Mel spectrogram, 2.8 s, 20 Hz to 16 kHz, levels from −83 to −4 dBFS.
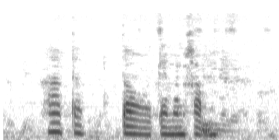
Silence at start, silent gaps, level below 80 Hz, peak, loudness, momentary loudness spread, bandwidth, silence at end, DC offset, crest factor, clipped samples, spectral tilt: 0.2 s; none; -62 dBFS; -18 dBFS; -35 LUFS; 18 LU; 11.5 kHz; 0.05 s; under 0.1%; 18 dB; under 0.1%; -7 dB/octave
